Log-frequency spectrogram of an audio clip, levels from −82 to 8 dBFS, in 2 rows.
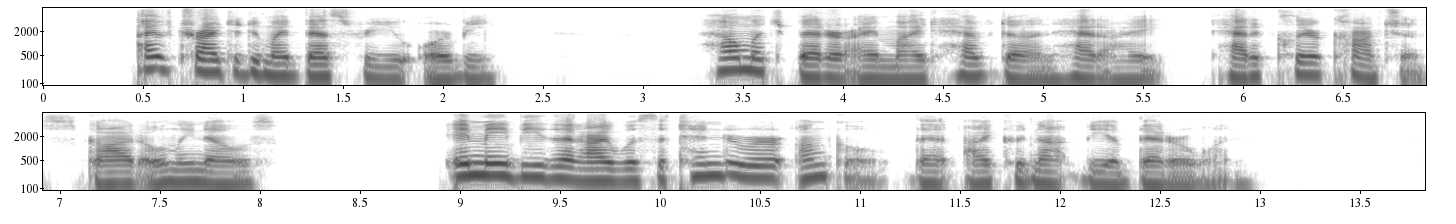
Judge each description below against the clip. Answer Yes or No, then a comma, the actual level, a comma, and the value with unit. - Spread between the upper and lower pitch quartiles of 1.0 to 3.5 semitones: No, average, 5.3 semitones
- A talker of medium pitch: Yes, medium, 150 Hz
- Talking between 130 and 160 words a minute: No, average, 185 wpm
